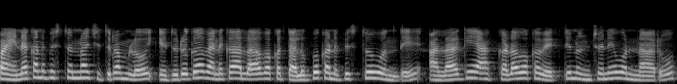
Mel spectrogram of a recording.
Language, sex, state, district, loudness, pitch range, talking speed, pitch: Telugu, female, Telangana, Hyderabad, -20 LUFS, 230-280 Hz, 135 wpm, 255 Hz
